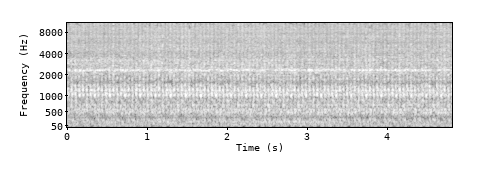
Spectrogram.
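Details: Engine that burned 6 liters of oil in under 2000 km, started cold before repair, with scored cylinders suspected. It idles rough with a fast, even tapping about three times a second, fitting worn pistons and rings with blow-by.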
